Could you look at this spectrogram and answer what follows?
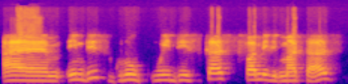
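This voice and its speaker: A woman with a Zambian accent and a deep voice, earnestly explaining her counseling work as a guest in an online interview, with hesitant restarts. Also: a little slow. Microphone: video call. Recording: lo-fi video call audio.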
